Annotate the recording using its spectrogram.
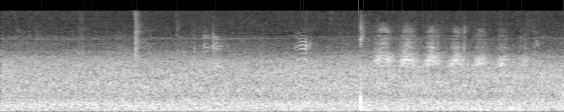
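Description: A duck quacking: a couple of single calls, then a quick run of about seven quacks over two seconds in the second half, over a steady background noise. A single sharp click comes just before the run.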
